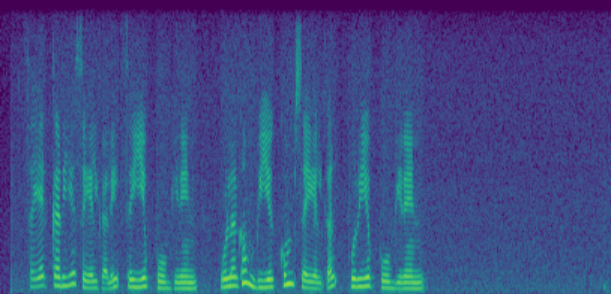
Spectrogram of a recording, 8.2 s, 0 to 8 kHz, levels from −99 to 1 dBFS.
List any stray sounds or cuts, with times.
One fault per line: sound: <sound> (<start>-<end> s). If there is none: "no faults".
no faults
